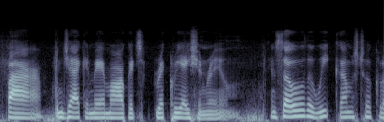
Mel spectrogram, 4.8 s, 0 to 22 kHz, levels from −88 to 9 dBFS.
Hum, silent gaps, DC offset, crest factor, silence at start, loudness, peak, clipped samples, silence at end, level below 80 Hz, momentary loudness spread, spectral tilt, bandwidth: none; none; under 0.1%; 16 dB; 0 s; -20 LUFS; -4 dBFS; under 0.1%; 0 s; -40 dBFS; 9 LU; -8 dB/octave; 7.8 kHz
